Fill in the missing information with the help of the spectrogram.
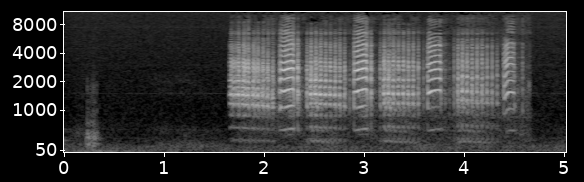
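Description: A penguin gives a loud, braying call made of a rapid run of harsh, honking pulses, lasting about three seconds after a brief soft knock, with no talking.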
